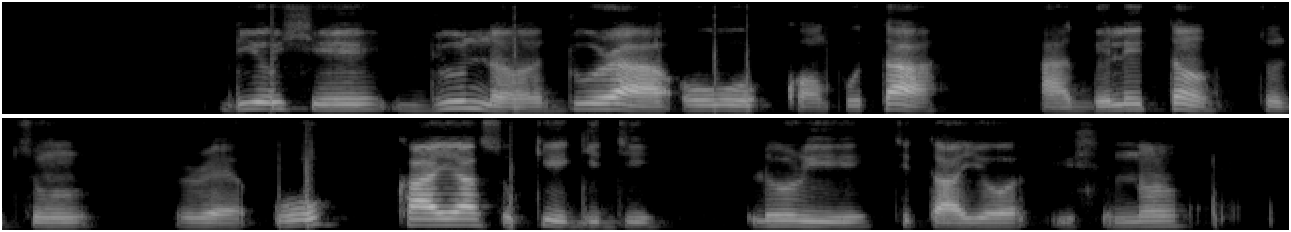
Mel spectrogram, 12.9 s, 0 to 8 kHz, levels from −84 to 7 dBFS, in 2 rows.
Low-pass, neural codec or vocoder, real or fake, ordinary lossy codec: 7.2 kHz; codec, 16 kHz in and 24 kHz out, 1 kbps, XY-Tokenizer; fake; none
